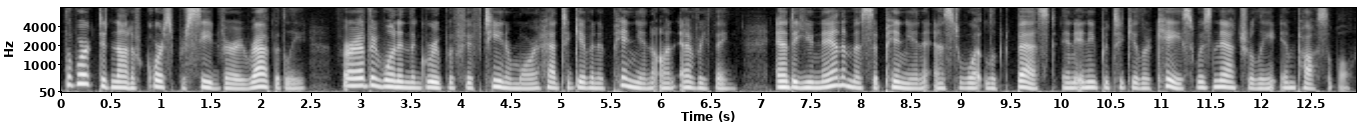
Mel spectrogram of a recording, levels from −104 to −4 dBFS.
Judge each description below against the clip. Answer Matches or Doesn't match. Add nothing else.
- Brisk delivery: Doesn't match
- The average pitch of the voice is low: Doesn't match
